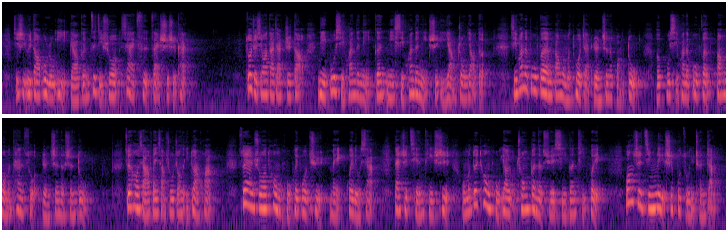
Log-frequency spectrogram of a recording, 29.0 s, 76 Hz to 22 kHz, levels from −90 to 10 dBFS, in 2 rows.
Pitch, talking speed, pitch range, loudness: 190 Hz, 275 characters per minute, 170-220 Hz, -33 LUFS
